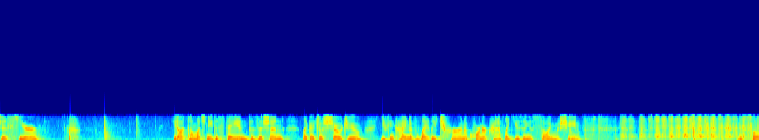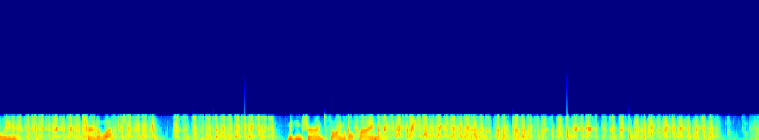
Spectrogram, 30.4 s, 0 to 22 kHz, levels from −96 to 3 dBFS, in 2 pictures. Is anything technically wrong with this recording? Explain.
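No, nothing technically wrong turns up anywhere in this one, so there's nothing here to flag.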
